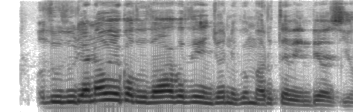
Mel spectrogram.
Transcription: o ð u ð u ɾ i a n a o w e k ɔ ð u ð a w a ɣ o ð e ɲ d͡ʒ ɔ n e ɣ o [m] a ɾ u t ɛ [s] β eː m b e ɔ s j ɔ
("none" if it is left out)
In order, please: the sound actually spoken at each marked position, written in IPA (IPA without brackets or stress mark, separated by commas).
m, none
